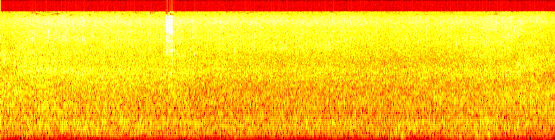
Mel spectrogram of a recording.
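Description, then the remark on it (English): Ocean surf washes steadily onto a beach with a big sea wall and rocks and reefs below it, in a continuous, hissing roar of breaking waves, even and unbroken throughout, with no voices present. “And I am waiting for you already at the beach. There is, right by the water, there is a big wall that protects the water from hitting the land.”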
